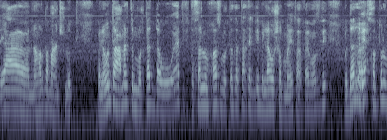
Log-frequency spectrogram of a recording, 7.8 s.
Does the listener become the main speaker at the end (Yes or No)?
No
